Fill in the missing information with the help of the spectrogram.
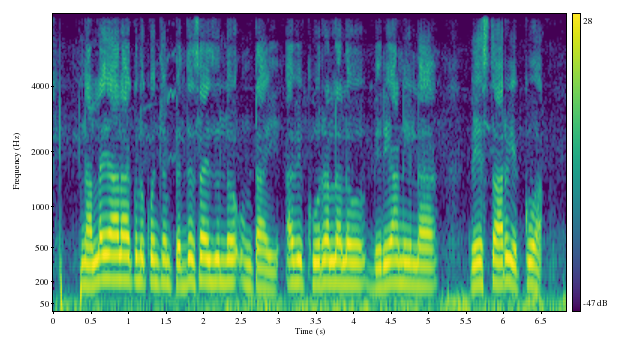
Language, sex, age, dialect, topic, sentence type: Telugu, male, 18-24, Telangana, agriculture, statement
